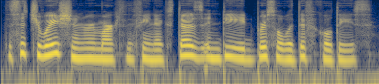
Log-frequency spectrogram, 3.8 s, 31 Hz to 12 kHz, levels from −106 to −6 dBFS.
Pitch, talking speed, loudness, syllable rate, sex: 195 Hz, 160 wpm, -18 LUFS, 5.4 syllables/s, female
